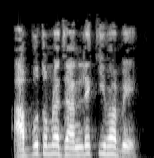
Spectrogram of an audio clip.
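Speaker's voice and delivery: usual speaking voice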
